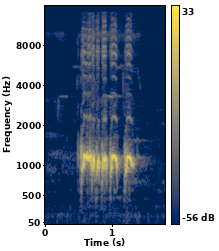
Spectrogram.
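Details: Local zebra dove singing actively: a single burst of five quick, soft, hollow cooing notes run together, lasting about a second, in otherwise quiet surroundings.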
